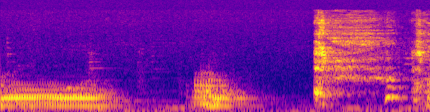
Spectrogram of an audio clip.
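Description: Faint brass instrument notes, one held for about half a second and a shorter one about a second in, then a short cough near the end.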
